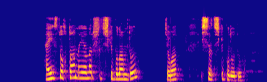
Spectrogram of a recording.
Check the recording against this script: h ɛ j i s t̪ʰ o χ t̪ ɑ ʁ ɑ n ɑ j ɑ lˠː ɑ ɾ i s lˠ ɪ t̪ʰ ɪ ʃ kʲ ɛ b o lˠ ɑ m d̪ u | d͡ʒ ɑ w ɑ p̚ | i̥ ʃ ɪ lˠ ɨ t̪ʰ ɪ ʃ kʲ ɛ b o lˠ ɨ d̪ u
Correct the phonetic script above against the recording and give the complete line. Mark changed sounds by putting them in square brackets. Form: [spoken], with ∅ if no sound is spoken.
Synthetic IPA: h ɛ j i s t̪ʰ o χ t̪ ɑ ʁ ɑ n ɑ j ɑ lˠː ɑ ɾ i [ʃ] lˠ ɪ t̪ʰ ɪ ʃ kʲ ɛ b o lˠ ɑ m d̪ u | d͡ʒ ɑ w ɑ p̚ | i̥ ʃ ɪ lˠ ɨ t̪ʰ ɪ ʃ kʲ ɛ b o lˠ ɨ d̪ u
